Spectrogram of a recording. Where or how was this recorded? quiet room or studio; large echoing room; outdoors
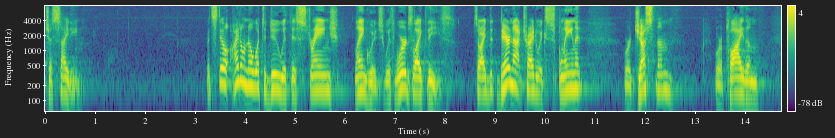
large echoing room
